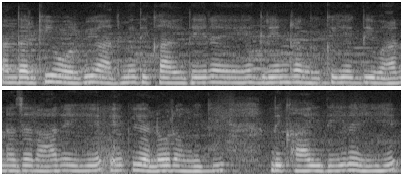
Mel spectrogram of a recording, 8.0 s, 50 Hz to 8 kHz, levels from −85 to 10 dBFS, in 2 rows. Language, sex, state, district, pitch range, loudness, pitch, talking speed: Hindi, male, Delhi, New Delhi, 185-195 Hz, -16 LUFS, 190 Hz, 195 wpm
